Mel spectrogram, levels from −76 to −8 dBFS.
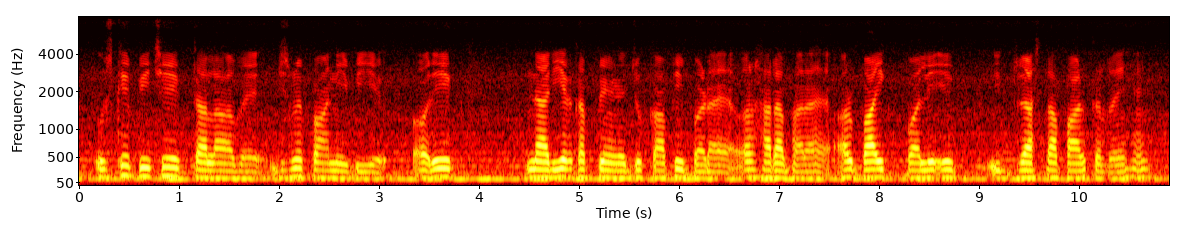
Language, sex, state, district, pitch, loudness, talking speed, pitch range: Hindi, male, Chhattisgarh, Kabirdham, 135 Hz, -23 LUFS, 180 wpm, 120-145 Hz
